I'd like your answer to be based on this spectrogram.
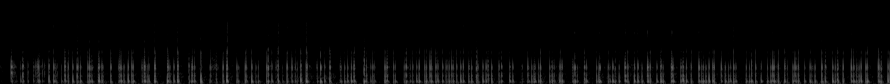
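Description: Fingernails from both hands rapidly tap and scratch the solid, laminated cardboard cover of a hardcover book. The result is a quiet, dense stream of short, dry clicks and scrapes with a low-to-mid body and almost no ring.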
